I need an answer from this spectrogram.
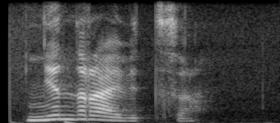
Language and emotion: Russian, neutral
